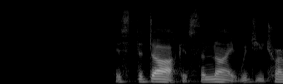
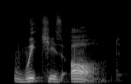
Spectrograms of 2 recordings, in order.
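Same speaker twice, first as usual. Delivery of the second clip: slow deadpan; slower than usual. Acted. Repeated punchline, slowed down.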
